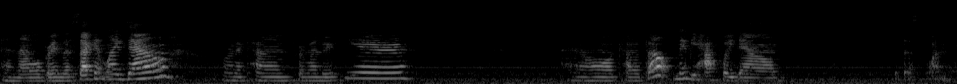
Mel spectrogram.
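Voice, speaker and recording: Soft-spoken and fairly low in pitch, a woman talks at a fairly slow pace with long, frequent pauses, very wide pitch swings and big swings in loudness, amid noticeable background noise and audible room echo. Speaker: painting instructor. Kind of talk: tutorial. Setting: live stream. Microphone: no microphone, may sound too low.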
